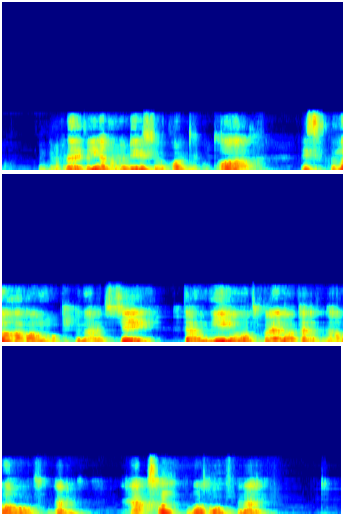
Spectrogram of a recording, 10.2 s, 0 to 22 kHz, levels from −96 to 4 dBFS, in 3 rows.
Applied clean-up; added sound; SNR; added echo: neural mask model DeepFilterNet 3.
